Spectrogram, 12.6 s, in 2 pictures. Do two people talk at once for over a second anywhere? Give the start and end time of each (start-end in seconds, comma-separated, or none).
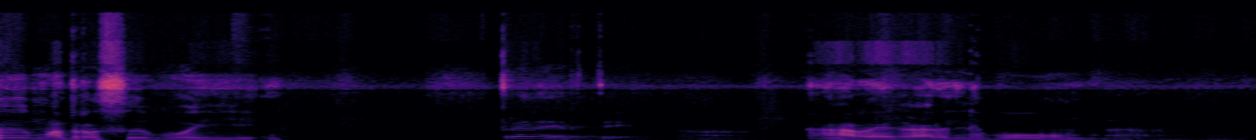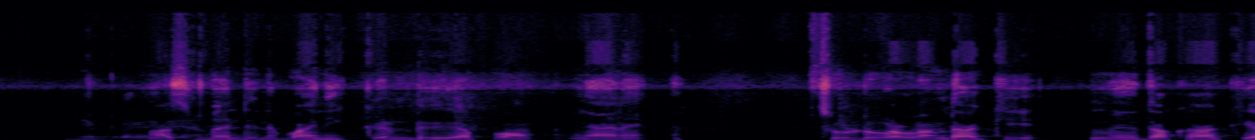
none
